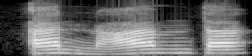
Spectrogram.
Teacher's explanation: انعمت middle of throat سے عین پڑھیں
